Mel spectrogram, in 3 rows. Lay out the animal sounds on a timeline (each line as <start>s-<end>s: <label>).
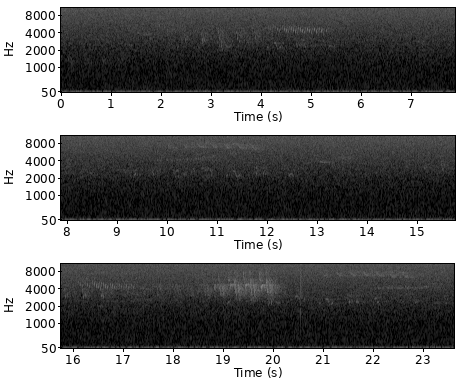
2.1s-4.3s: Ovenbird (Seiurus aurocapilla)
4.1s-5.4s: Pine Warbler (Setophaga pinus)
8.9s-12.7s: American Robin (Turdus migratorius)
9.9s-11.9s: Black-and-white Warbler (Mniotilta varia)
15.0s-16.8s: Ovenbird (Seiurus aurocapilla)
15.9s-17.3s: Pine Warbler (Setophaga pinus)
17.1s-20.1s: Ovenbird (Seiurus aurocapilla)
19.9s-23.6s: American Robin (Turdus migratorius)
21.0s-22.9s: Black-and-white Warbler (Mniotilta varia)
21.9s-23.4s: Yellow-rumped Warbler (Setophaga coronata)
